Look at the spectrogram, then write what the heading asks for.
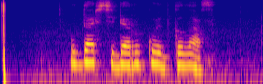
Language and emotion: Russian, angry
